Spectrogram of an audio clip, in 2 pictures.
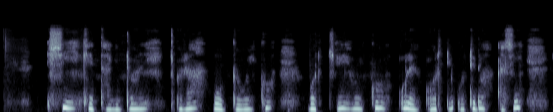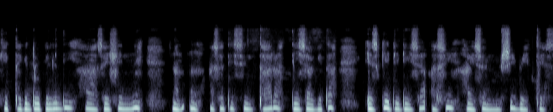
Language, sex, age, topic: Gamo, female, 36-49, government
